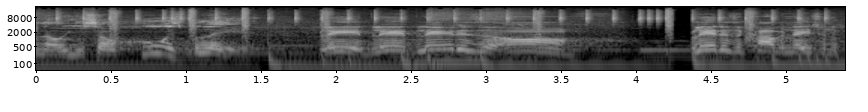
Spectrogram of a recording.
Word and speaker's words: Bled: A lot of people, even though it's spelled B-L-E-D, a lot of people walk up on me and be like, bleed.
